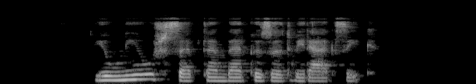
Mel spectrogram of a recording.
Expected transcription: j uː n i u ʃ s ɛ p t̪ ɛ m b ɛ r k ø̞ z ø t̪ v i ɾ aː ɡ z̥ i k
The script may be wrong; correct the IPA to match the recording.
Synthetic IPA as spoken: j uː n i u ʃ s ɛ p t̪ ɛ m b ɛ r k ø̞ z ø t̪ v i ɾ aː ɡ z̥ i k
